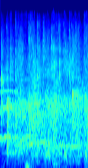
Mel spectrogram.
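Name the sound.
audience clapping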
